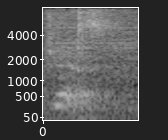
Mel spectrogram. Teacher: cheers, meaning thank you, has a falling tone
